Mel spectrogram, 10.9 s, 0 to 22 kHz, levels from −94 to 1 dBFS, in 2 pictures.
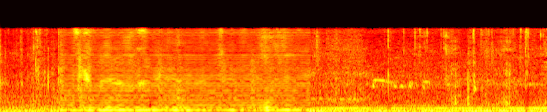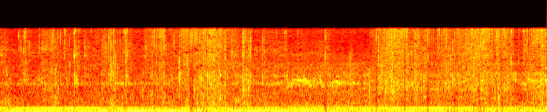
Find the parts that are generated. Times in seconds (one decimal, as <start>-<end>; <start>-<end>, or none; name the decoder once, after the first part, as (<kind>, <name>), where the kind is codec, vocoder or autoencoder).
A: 0.6-3.1 (vocoder, HiFi-GAN)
